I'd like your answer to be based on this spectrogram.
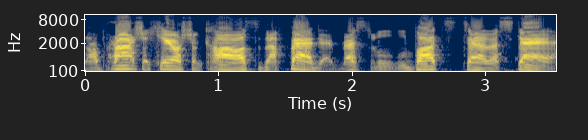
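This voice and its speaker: Using a put-on character voice, a man speaks at a fairly high pitch. His pace is moderate. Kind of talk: courtroom speech. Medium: game stream.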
